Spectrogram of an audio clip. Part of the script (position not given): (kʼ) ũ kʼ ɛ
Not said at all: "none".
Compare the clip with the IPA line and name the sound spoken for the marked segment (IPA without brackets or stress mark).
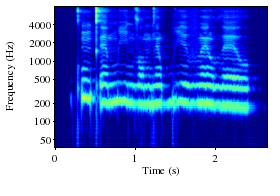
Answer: kʼ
